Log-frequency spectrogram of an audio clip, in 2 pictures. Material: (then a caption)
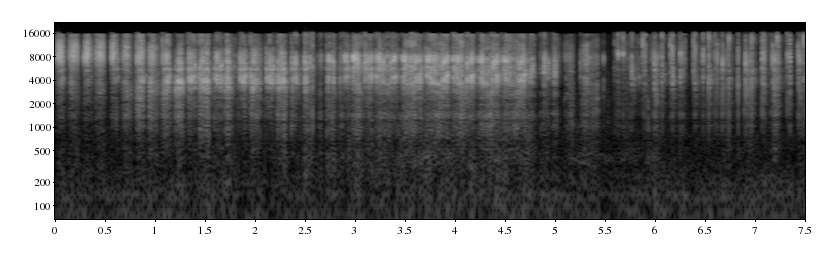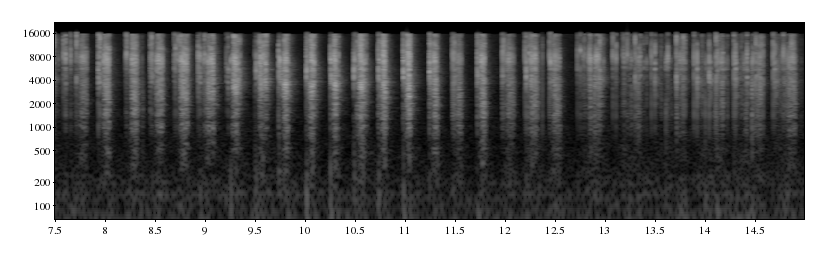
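Metal. Long nails scratch and tap the textured face of a gold metal lighter. About five seconds of dense, bright scratching gives way to a softer pause, then a steady run of quick, dry strokes at roughly four per second. All the sound is high and hissy, with no low end and almost no ring after each stroke.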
